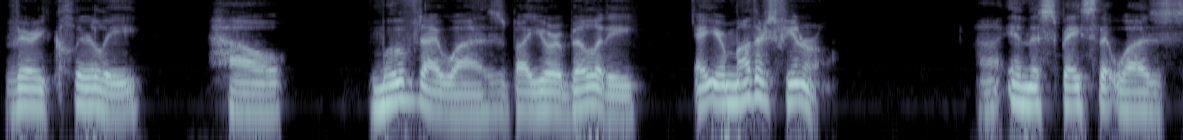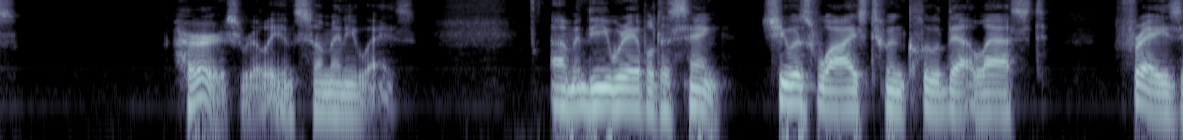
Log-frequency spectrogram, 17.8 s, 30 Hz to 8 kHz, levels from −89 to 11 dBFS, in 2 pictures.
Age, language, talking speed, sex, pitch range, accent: 50-69, English, 135 wpm, male, 105-135 Hz, American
